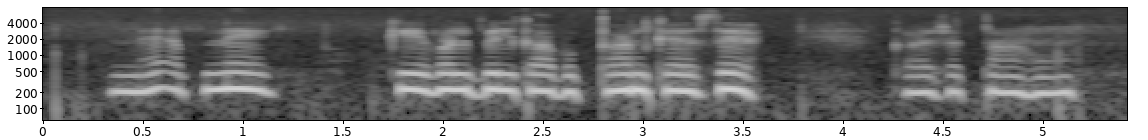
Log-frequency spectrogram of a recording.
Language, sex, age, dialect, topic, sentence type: Hindi, female, 18-24, Kanauji Braj Bhasha, banking, question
